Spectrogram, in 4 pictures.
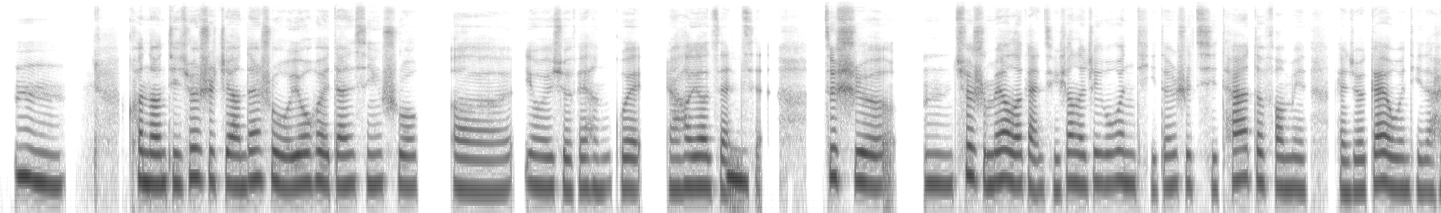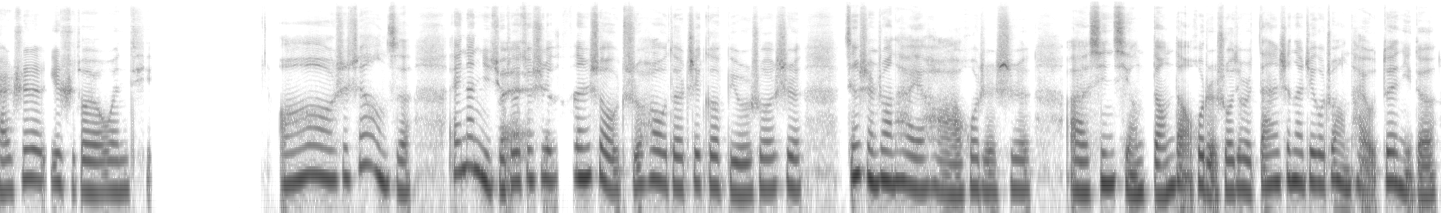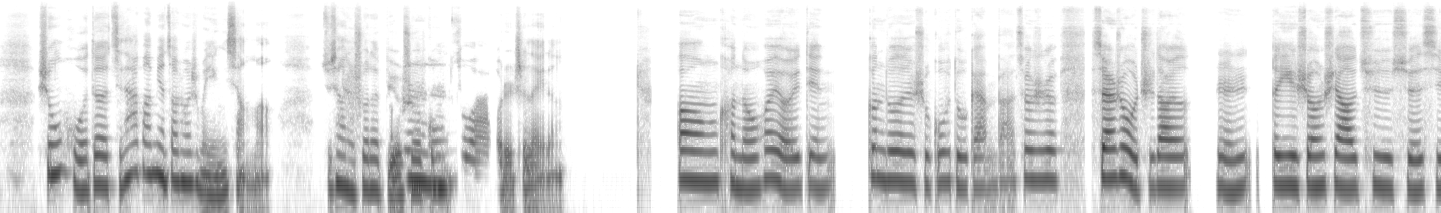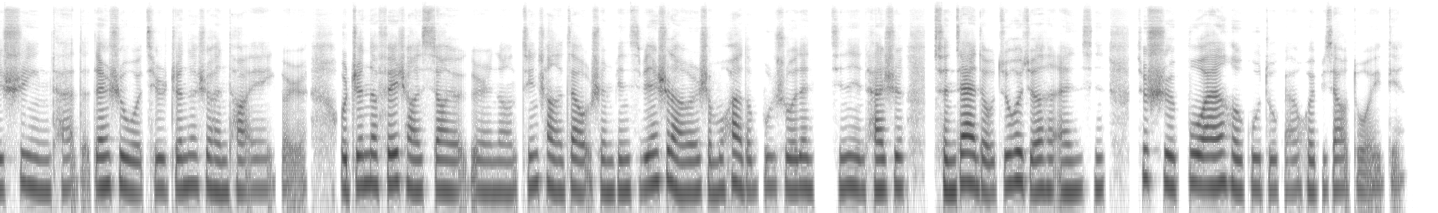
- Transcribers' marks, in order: none
- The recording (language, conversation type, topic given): Chinese, advice, 分手后我该如何开始自我修复并实现成长？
